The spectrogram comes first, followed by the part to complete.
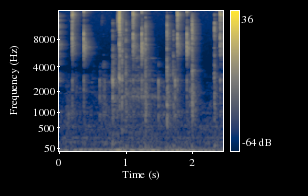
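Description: Irregular clicking and tapping of a computer keyboard and mouse, several clicks a second.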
